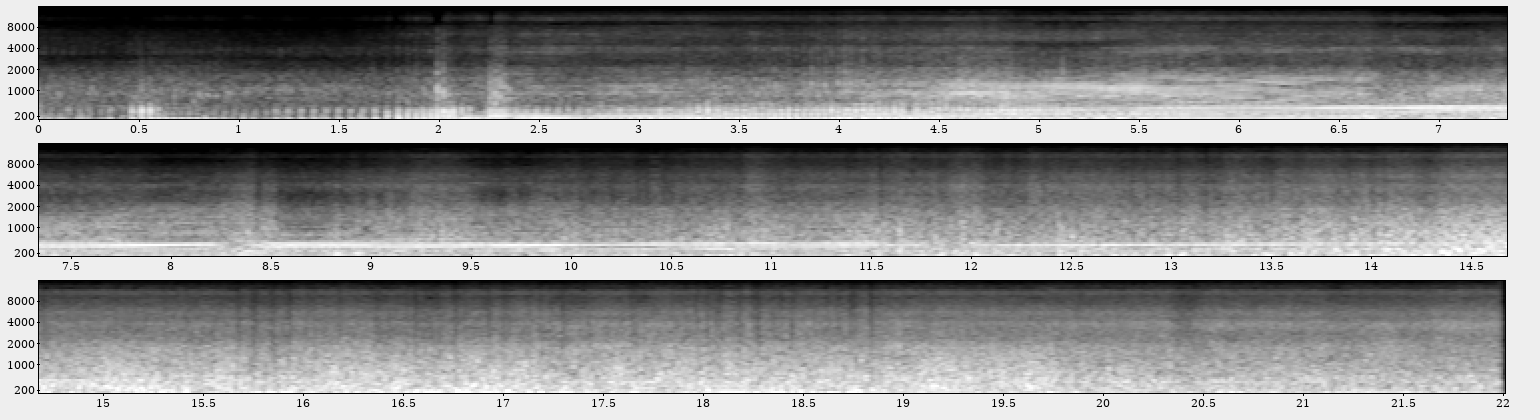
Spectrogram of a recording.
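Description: Tuned racing motorcycle engine accelerating hard, its pitch climbing steeply, breaking at a gear change about eight seconds in, then climbing more slowly and holding high. Wind rushing over the microphone grows louder as speed builds.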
